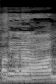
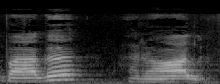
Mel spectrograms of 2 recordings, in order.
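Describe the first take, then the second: First: The two words run together without a break. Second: The two words are separated by a break. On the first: The speaker calls it wrong. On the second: The speaker calls it right.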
